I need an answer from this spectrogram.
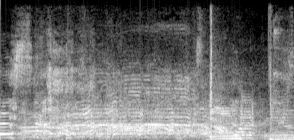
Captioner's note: all laughing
